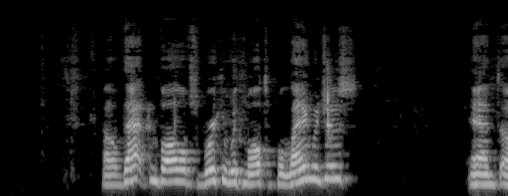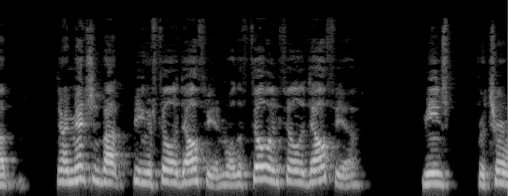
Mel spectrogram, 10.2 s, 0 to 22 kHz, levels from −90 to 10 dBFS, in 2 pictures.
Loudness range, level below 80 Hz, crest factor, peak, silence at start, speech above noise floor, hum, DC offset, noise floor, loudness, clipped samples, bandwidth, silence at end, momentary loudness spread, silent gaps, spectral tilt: 4 LU; -76 dBFS; 16 dB; -6 dBFS; 1.05 s; 62 dB; none; under 0.1%; -83 dBFS; -21 LUFS; under 0.1%; 15 kHz; 0 s; 11 LU; 3.64-3.70 s, 4.33-4.37 s, 4.48-4.62 s, 5.38-5.50 s, 8.79-9.24 s, 9.77-9.84 s; -6 dB/octave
